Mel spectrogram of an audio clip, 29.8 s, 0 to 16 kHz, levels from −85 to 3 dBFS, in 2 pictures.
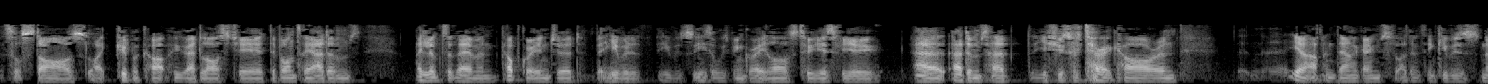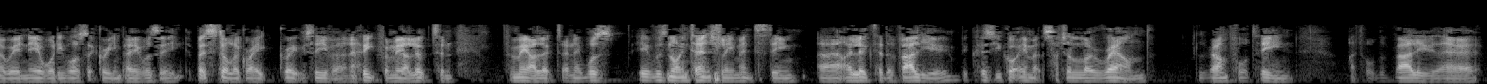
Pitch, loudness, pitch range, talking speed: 90 Hz, -24 LUFS, 85-100 Hz, 230 wpm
